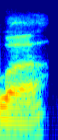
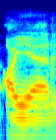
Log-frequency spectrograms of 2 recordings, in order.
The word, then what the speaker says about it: were: So my points were, I'm pronouncing were, not oyer.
